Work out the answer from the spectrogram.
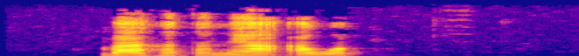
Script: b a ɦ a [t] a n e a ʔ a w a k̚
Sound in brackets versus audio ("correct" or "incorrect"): correct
